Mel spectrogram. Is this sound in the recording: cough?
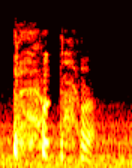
yes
